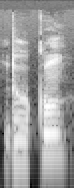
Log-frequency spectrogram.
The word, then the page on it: dùukuñ: apatani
